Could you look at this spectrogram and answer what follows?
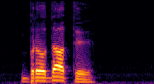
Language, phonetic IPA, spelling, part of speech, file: Polish, [brɔˈdatɨ], brodaty, adjective, Pl-brodaty.ogg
